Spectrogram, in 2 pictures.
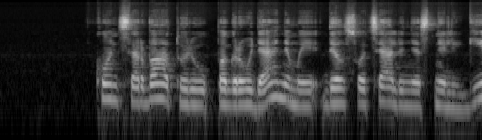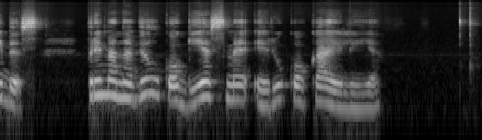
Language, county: Lithuanian, Panevėžys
